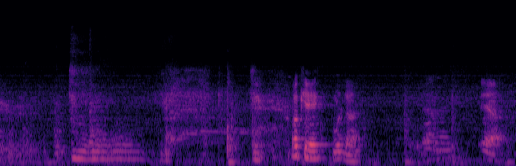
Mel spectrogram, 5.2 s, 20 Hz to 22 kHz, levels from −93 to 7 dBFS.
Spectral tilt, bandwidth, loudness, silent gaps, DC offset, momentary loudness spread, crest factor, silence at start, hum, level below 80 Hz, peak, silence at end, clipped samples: -6.5 dB/octave; 15.5 kHz; -48 LUFS; none; under 0.1%; 18 LU; 24 dB; 0 s; none; -76 dBFS; -26 dBFS; 0 s; under 0.1%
